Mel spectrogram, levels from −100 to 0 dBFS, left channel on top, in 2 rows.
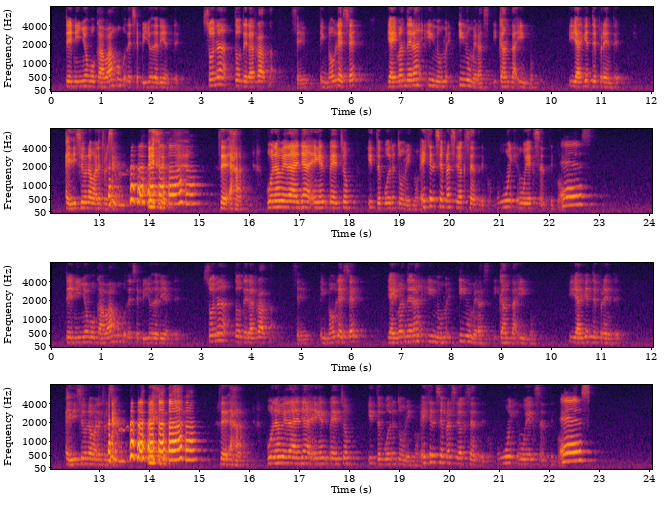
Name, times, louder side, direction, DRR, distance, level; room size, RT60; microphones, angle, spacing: voice 1, 0.3-2.5 3.1-4.4 4.9-6.1 6.7-9.7 10.4-11.4 12.3-13.2 14.0-14.8 15.4-15.9 16.4-18.0 18.4-20.6 21.0-22.3, left 5 dB, 55° left, 11 dB, 0.8 m, -29 dB
voice 2, 13.2-15.0 22.2-22.8, right 5 dB, 40° right, 14 dB, 0.5 m, -19 dB
9.5 x 5.8 x 5.8 m, 0.79 s
head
